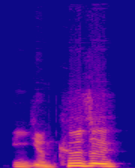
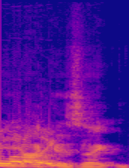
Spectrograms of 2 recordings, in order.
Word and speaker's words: Yakuza: The whole series as a whole, the Yakuza can't pronounce it.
